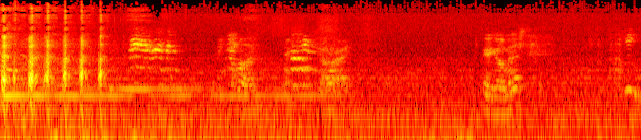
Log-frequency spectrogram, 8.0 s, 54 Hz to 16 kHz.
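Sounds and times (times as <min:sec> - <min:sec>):
soft rhythmic pulses: 0:00.0 - 0:08.0
steady hum: 0:00.0 - 0:08.0
cat meowing in a film scene: 0:01.6 - 0:02.3.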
